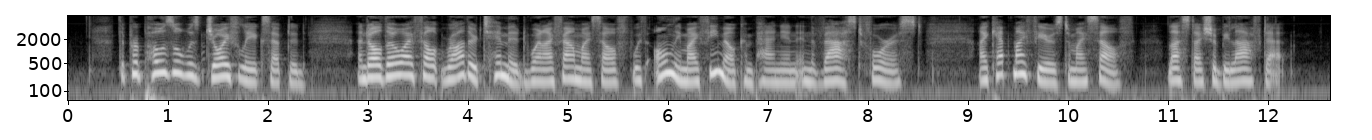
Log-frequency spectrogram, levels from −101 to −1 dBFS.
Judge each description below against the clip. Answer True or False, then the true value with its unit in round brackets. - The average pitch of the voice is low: False (185 Hz)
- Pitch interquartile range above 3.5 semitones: True (5.5 semitones)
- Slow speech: False (170 wpm)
